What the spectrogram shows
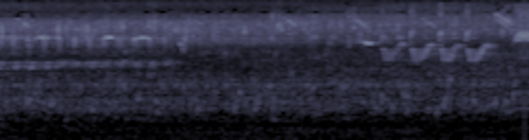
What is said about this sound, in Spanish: Acompaño nuestra lectura con el canto de pájaros del canal Mi Paraíso Visión.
